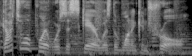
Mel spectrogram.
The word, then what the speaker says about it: Zs'Skayr: Come on guys, his name is literally pronounced as Zs'Skayr.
